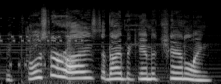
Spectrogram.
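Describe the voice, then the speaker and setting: A woman's voice: sits high, animated, brisk, soft background music, voice pushed up, low-quality recording. A woman voicing a distraught, guilt-ridden teenage girl, a fragile spirit medium in a video game, earnest and emotional. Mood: shaken, recounting.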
